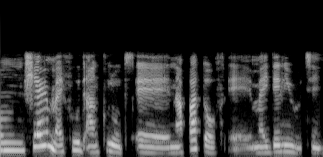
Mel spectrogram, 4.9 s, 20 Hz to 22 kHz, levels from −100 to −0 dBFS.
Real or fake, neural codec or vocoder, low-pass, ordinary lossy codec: real; none; 5.4 kHz; Opus, 64 kbps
